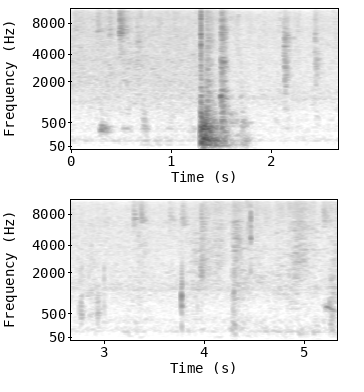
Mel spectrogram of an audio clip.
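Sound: window being closed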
